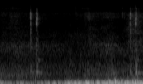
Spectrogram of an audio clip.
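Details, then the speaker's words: Trailer with seven-pin connector, left turn signal on: faint, uneven flasher clicks about a second apart instead of a steady rhythm, with no lamp flashing and no tail lights; crossed or tied-together wiring suspected, unconfirmed. "this will also click it'll give you an audible click actually you can kind of hear it but it's definitely not clicking the way it should"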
